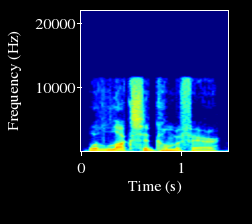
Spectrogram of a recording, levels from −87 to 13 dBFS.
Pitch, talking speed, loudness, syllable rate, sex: 120 Hz, 165 wpm, -18 LUFS, 5.5 syllables/s, male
